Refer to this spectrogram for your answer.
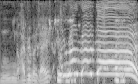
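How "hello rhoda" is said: very high, loud, sharp chorus, one word stretched. Retelling how the students greet the teacher: imitating a loud, sharp class greeting. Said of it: "you hear a very loud and sharp voice".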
